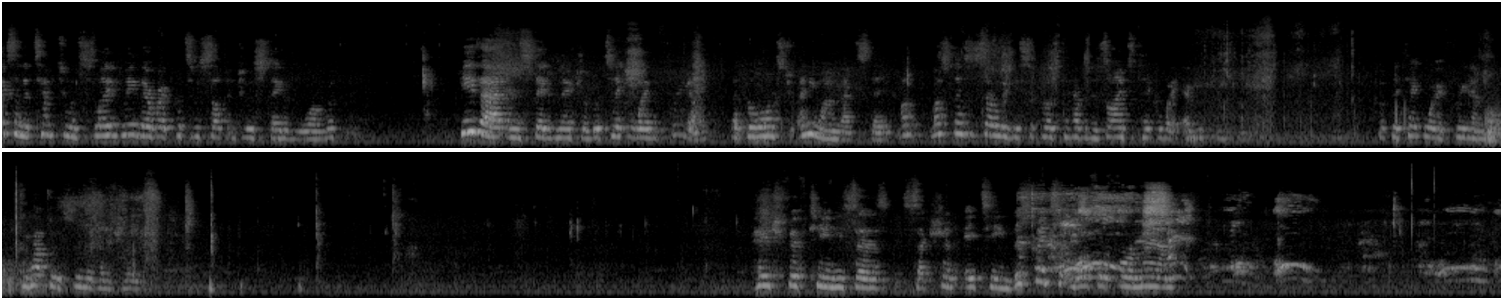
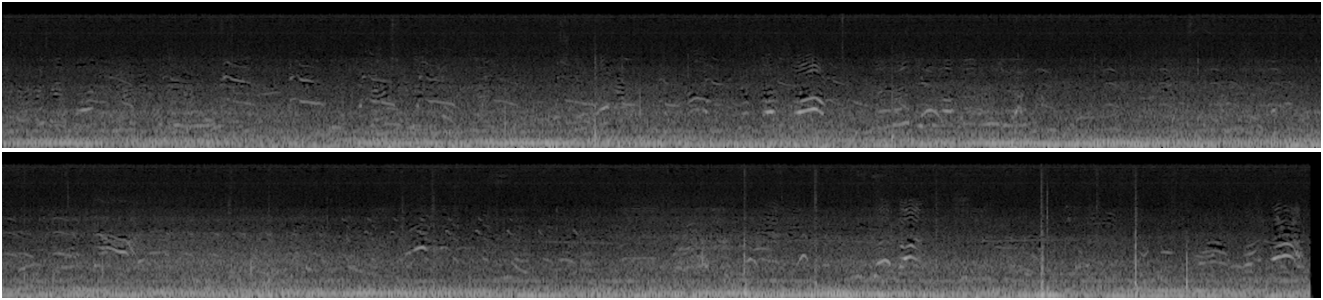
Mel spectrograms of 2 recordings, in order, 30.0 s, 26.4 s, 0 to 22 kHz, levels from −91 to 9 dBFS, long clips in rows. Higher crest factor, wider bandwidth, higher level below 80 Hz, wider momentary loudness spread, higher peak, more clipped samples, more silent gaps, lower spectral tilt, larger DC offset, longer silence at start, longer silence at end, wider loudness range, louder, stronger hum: about the same, 24 dB vs 24 dB; about the same, 16.5 kHz vs 16 kHz; second, -86 dBFS vs -40 dBFS; first, 22 LU vs 5 LU; second, -20 dBFS vs -14 dBFS; neither; neither; second, -3 dB/octave vs -7 dB/octave; neither; about the same, 0 s vs 0 s; about the same, 0 s vs 0.1 s; first, 17 LU vs 3 LU; second, -43 LUFS vs -39 LUFS; neither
